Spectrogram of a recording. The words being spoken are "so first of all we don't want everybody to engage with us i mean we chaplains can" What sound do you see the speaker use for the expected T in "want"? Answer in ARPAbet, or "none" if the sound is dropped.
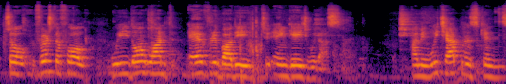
T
